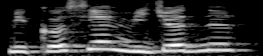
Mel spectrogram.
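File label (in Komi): ми кӧсъям видзӧдны, Komi, female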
